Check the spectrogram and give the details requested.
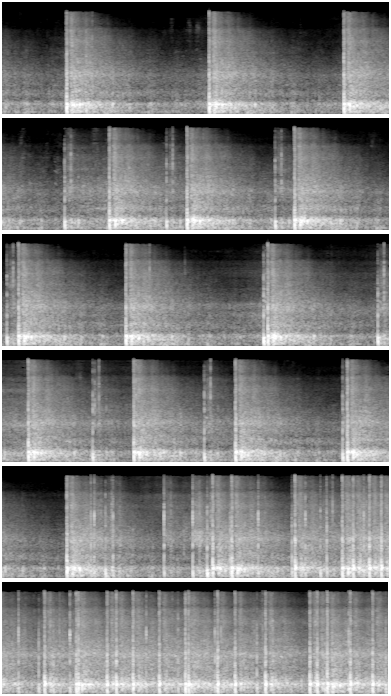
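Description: Fireworks going off: aerial bursts bang one after another, about one every second and a half, each trailing off. From about twenty seconds in, the bangs come thick and fast in a continuous barrage.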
